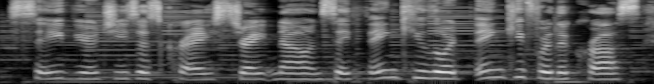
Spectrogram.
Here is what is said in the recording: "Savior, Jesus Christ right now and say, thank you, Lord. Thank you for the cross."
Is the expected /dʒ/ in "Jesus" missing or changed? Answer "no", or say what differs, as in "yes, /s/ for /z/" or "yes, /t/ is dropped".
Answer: no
